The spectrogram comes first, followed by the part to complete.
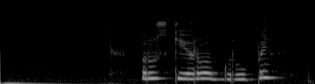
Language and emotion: Russian, neutral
